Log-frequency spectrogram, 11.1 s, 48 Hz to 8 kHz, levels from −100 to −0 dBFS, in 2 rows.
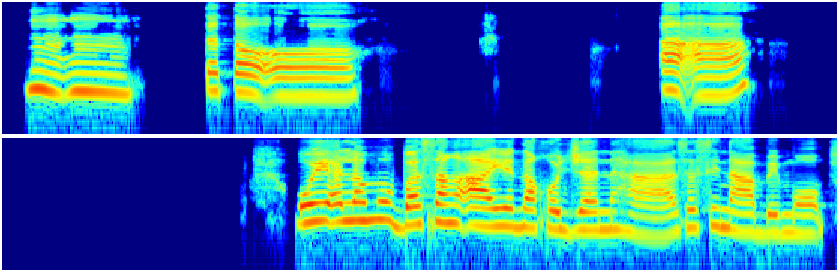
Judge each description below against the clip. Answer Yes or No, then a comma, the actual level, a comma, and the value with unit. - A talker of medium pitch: No, high, 240 Hz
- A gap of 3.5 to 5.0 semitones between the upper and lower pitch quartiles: Yes, average, 4.0 semitones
